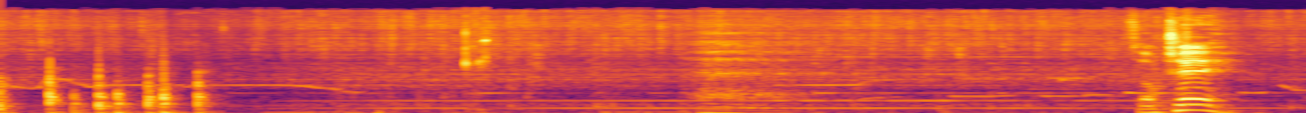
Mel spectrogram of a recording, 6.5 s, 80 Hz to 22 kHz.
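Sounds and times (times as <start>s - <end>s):
sharp knocks on a wooden apartment door: 0.0s - 1.2s
low steady hum: 1.1s - 6.5s
speech: 5.7s - 6.3s.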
